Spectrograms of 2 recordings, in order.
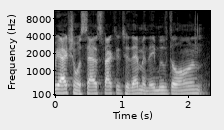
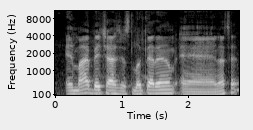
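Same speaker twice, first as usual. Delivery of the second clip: ordinary talk, nothing marked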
